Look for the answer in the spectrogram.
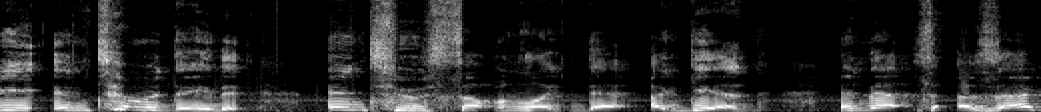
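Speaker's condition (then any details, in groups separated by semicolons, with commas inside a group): Cerebral palsy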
